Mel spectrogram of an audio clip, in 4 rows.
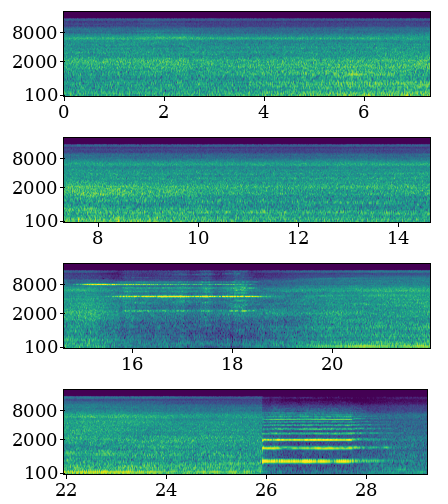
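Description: An SM42 diesel locomotive and old passenger carriages roll past with steady wheel and engine noise, and a high wheel squeal sounds in short pieces about halfway through. A diesel engine tone follows, then near the end a diesel railcar's horn gives one long blast of about two seconds: the Rp1 'attention' signal sounded on departure.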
